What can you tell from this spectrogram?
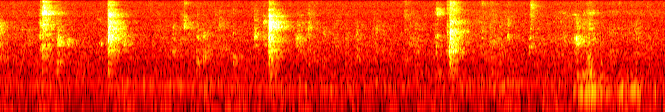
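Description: Faint low hum with a few sharp isolated ticks a second or more apart; about six seconds in, a soft thud as a bearded dragon lunges and snatches a hornworm caterpillar in its mouth.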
